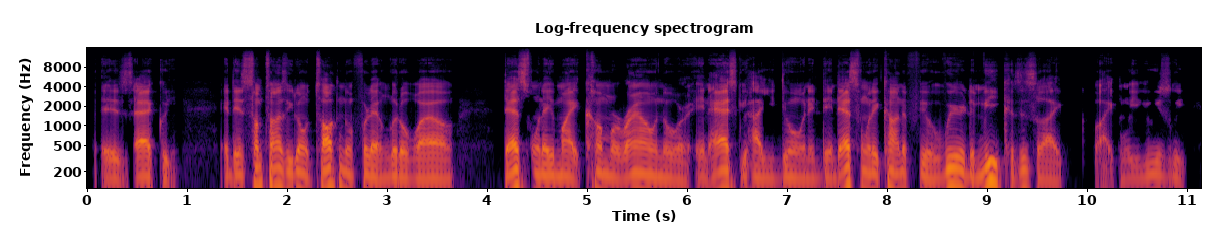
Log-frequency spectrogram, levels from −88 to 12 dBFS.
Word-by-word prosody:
Exactly, 80 +1 -1 0.4
and - - -5
then 90 -1 +1
sometimes 115 -1 +1
you 95 - +1
don't 95 -4 0
talk 110 +1 +5
to 115 - -3
'em 90 - -2
for 90 - -2
that 80 -2 +1
little 80 -2 0
while, 75 -1 +1 0.5
that's 105 -1 +4
when 90 -2 -1
they 85 0 +3
might 85 0 -1
come 90 -3 -1
around, 85 +1 0
or 75 -2 -4
and - - -6
ask 105 0 +3
you, 85 - -4
"How 80 -1 -1
you 75 0 -5
doing?" 75 -1 -4
and 75 0 -8
then 80 -1 -4
that's 120 - +4
when 95 -3 -1
it 90 - -1
kinda 95 -3 0
feel 80 -3 -4
weird 110 -2 +3
to - - -1
me 130 +8 +5
'cause - - -9
it's 105 -3 -4
like 75 -2 -4 0.3
like, - - -8
when 75 - -11
usually 85 +3 -8
85 Hz, 225 wpm, -25 LUFS, 80-95 Hz, 0.5 s, talk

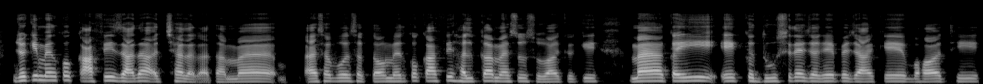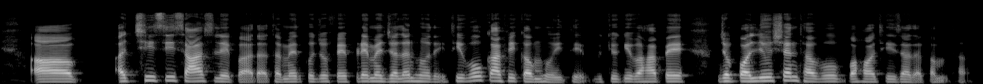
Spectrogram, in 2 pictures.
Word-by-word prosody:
जो 180 +4 +5
कि 205 +2 +3
मेरे 190 -1 +2
को 195 +1 -1
काफ़ी 180 -1 +2
ज़्यादा 155 -1 +3
अच्छा 145 +2 0
लगा 135 - -2
था, 120 -2 -4
मैं 135 +2 +1 0.4
ऐसा 150 +3 -2
बोल 150 +1 -2
सकता 145 -3 -5
हूँ 140 - 0
मेरे 145 -1 -2
को 170 +4 -4
काफ़ी 160 +3 +2
हल्का 145 +3 +2
महसूस 145 -1 -3
हुआ 130 +1 0
क्योंकि 135 +3 -7 0.4
मैं 155 +2 +7
कहीं 170 +2 +4 0.3
एक 160 0 -3
दूसरे 150 +3 -1
जगह 150 0 +1
पे 155 - -1
जाके 140 +1 0 0.2
बहुत 135 +1 0
ही 140 0 -4 0.4
अ, 130 +1 +6 0.5
अच्छी-सी 180 +5 -1
साँस 150 -2 +3
ले 135 -2 -1
पा - - -1
रहा - - -3
था, - - -1
मेरे 130 0 -3
को 140 - -4
जो 140 +1 -5
फेफड़े 130 +1 -1
में 145 -1 0
जलन 140 +2 -1
हो 140 -1 -3
रही 125 -2 -11
थी 150 - 0
वो 175 +6 -1
काफ़ी 155 -1 +2
कम 130 -1 +3
हुई 110 -1 -6
थी, - - -11 0.3
क्योंकि 130 0 -5
वहाँ 130 0 -1
पे 140 -1 +3 0.4
जो 150 0 +2
पॉल्यूशन 165 +5 +3
था 140 - +3
वो 140 - -3
बहुत 125 -1 -2
ही 125 - -7
ज़्यादा 120 -1 -4
कम - - -10
था। - - -18
145 Hz, 190 wpm, -24 LUFS, 135-155 Hz, 0.5 s, मैं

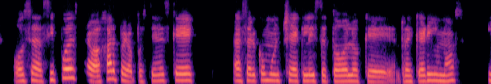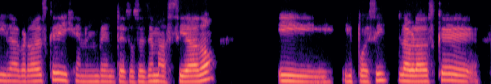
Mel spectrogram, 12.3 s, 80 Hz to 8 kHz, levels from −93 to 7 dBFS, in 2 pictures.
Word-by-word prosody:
O 205 +1 -2
sea, 205 -2 -1
sí 245 +4 -4
puedes 310 +4 +3
trabajar, 230 +3 +1
pero 200 -6 -1
pues 185 -1 -12
tienes 210 0 -5
que 225 -1 +2 0.4
hacer 210 0 -2
como 225 -1 -2
un 215 -1 -2
checklist 205 0 -1
de 205 - -3
todo 195 0 +1
lo 200 -2 -1
que 175 -2 -2
requerimos. 205 +2 -1 0.3
Y 215 -1 -2
la 200 -1 -2
verdad 195 +1 0
es 210 - -6
que 245 - +2
dije: 220 -3 0
"No 185 - -5
inventes, 185 -1 -3
o - - -2
sea, 185 +1 -2
es - - -4
demasiado". 195 - +3 0.8
Y 180 -4 +1 0.3
pues 190 -3 -1
sí, 225 0 0
la 205 -1 +5
verdad 195 0 +6
es 195 - -3
que 215 -5 +1
200 Hz, 180 wpm, -23 LUFS, 190-220 Hz, 0.8 s, verdad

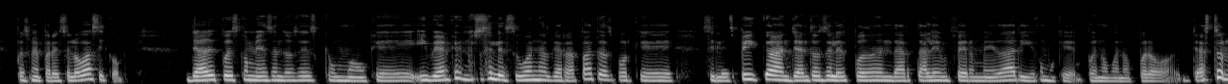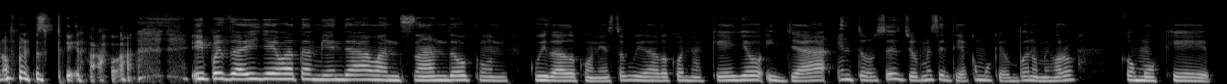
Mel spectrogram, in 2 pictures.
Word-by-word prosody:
pues 185 -4 -4
me 185 - +2
parece 165 +1 -2
lo 180 - +3
básico. 220 -4 0 0.7
Ya 190 +1 +5
después 205 -2 +4
comienza, 195 -2 +2
entonces, 185 0 0
como 175 -4 -1
que: 170 -1 -3
"Y 200 - +1
vean 195 +2 +4
que 290 +5 +1
no 215 -1 +1
se 230 +3 0
le 215 -5 +6
suban 200 +3 +3
las 200 -2 +1
garrapatas, 200 +5 -1
porque, 175 -2 -3 0.2
si - - -4
les 170 -1 -1
pican, 220 -5 +4
ya 185 0 +3
entonces 195 +1 +3
les 185 0 +3
pueden 185 -1 +1
dar 175 +1 -2
tal 180 0 0
enfermedad", 180 +1 0
y 180 -2 -1
yo 160 - -6
como 180 -4 -2
que: 215 +6 -8
"Bueno, 160 -2 -2
bueno, 145 -2 -7
pero 155 -2 -5 0.2
ya 185 - -1
esto 260 +11 +3
no 230 +1 +3
me 285 +1 +4
lo - - -2
esperaba". 235 - -3 0.6
Y, 265 +2 +5
pues, 260 -1 +3
de 250 - +5
ahí 245 +1 +5
lleva 250 0 +5
también 220 -2 +2
ya 220 0 +1
avanzando 195 -1 +2
con: 175 -3 -5 0.2
"Cuidado 175 -4 +1
con 160 -3 -3
esto, 160 +5 -4
cuidado 180 -3 -2
con 180 0 -4
aquello", 190 +4 -1
y 180 -4 -2
ya, 175 +3 -3
entonces, 215 +2 -4
yo 190 -3 -4
me 195 +3 -3
sentía 185 -7 -6
como 200 +1 -4
que: 165 -3 -9
"Bueno, 175 +4 -4
mejor 170 +6 -3 0.4
como 180 -5 0
que 165 -6 -3
185 Hz, 175 wpm, -23 LUFS, 175-210 Hz, 0.7 s, le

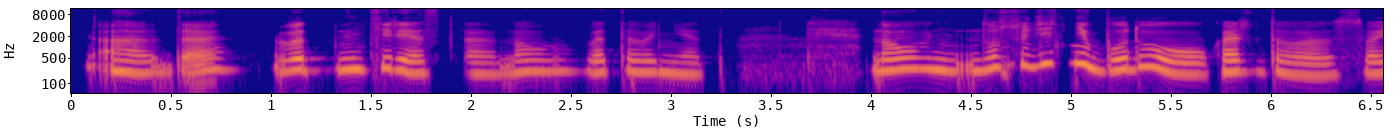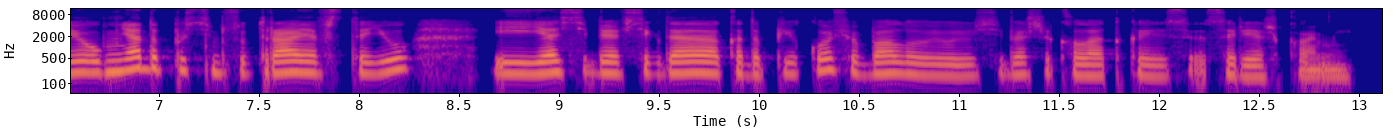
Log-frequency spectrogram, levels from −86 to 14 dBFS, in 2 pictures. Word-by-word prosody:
А, 220 -6 +1
да, 250 - 0 0.2
вот 245 +2 +3
интересно, 230 -7 0
но 225 +2 -4
в - - -12
этого 215 +1 -2
нет. 195 -3 -4 0.8
Но 240 +3 +3
но 245 0 +1
судить 340 +5 0
не 365 - +7
буду, 260 +1 +4
у 190 -6 +3
каждого 215 -4 0
своё. 200 +3 0
У - - -8
меня, 245 +5 +6
допустим, 240 -5 -3
с 200 - -18
утра 205 +2 +4
я 205 -1 +3
встаю, 200 +6 -2 0.4
и - - -3
я 195 +1 +4
себя 200 -1 -2
всегда, 200 +1 +3
когда 180 -1 -4
пью 190 +1 -10
кофе, 235 -1 -2
балую 180 -3 -1
себя 180 +2 -8
шоколадкой 170 -2 -4
с - - -17
с - - -12
орешками. 115 - -5
205 Hz, 165 wpm, -26 LUFS, 190-235 Hz, 0.8 s, не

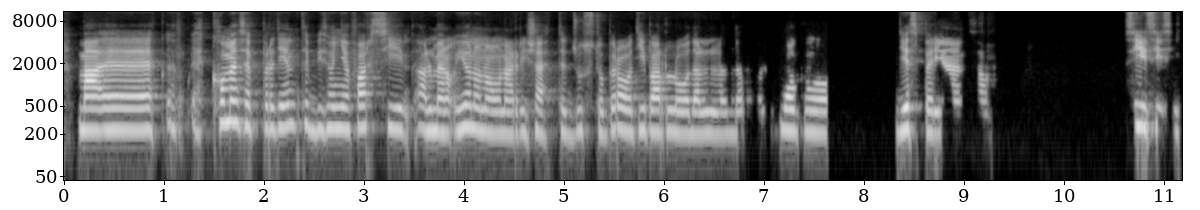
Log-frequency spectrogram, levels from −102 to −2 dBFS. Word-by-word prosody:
Ma, 230 0 +9
ehm, 230 0 +4
è - - -15
c 240 -1 -12
è 205 - -10
come 295 +1 +4
se 270 -3 -1
praticamente 260 +2 -3
bisogna 240 +1 -2
farsi 255 -1 -1
almeno 225 -4 0
io 240 +3 0
non 240 -3 0
ho 215 -1 0
una 210 -1 0
ricetta, 210 +1 -5
è 210 - -7
giusto? 210 0 -9
Però 230 +1 0
ti 230 +1 -5
parlo 220 -1 0
dal 205 0 -1
da 205 +1 -6
quel 210 -8 -20
poco 220 -2 0 0.6
di 225 +2 -1
esperienza 205 -4 -2 1.5
Sì, 265 -2 +4
sì, 250 +1 -3
sì, 225 -1 -11
230 Hz, 160 wpm, -21 LUFS, 210-245 Hz, 1.5 s, Ma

